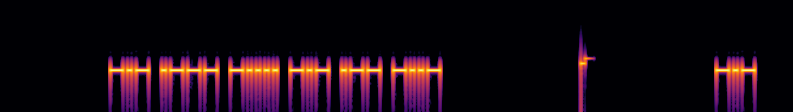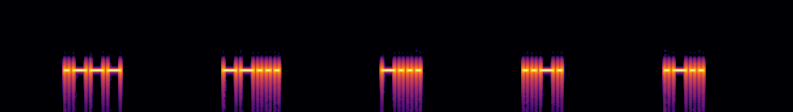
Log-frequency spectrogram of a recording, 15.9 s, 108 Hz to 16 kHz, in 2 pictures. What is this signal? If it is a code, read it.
Morse code, heard as a keyed tone, about 28 wpm, spaced as for 12 wpm, 700 Hz. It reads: KJ6KWX KJ7BFL
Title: USA Call Signs - 6 Characters - 8x Character Spacing - 28wpm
